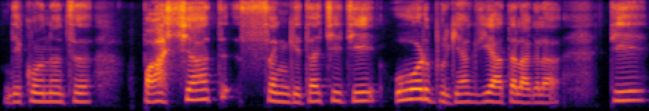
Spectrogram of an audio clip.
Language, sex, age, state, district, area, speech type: Goan Konkani, male, 30-45, Goa, Canacona, rural, spontaneous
